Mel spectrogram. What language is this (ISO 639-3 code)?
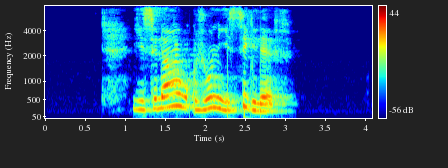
kab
